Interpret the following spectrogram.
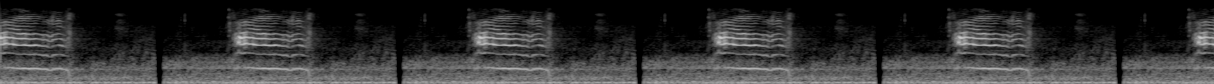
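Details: Domestic cat meowing, one drawn-out, slightly falling meow repeated at a steady pace about every two and a half seconds, each cut off by a brief gap, over a constant low background hiss.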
